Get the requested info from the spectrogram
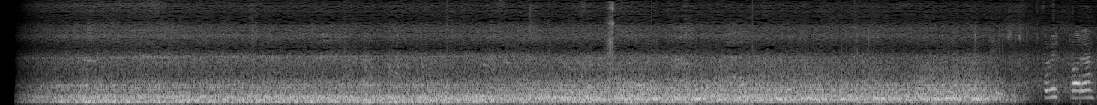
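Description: Steady low rumble of a vehicle in motion, heard from inside. It fades in at the start and drops away about a second before the end.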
